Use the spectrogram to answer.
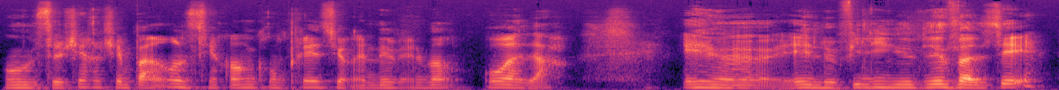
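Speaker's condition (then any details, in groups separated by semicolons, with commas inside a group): Dystonia; elocution difficulties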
